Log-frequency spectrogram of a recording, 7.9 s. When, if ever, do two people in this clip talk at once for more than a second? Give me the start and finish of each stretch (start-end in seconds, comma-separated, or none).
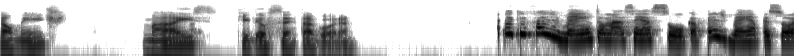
none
